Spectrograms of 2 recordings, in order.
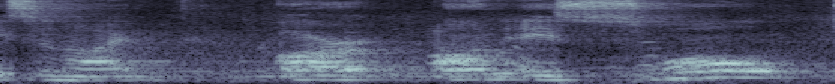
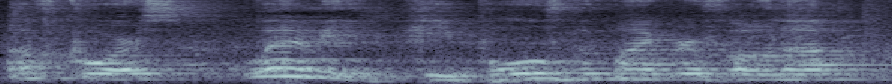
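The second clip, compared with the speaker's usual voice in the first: ordinary talk, nothing marked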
